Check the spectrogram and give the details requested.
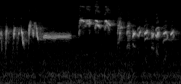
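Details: European Robin singing one short verse: thin, high, watery warbling phrases that shift between higher and lower pitches, a sustained whistle then a sudden very high sweet section, ending in rapid trilled notes; faint background hiss.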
